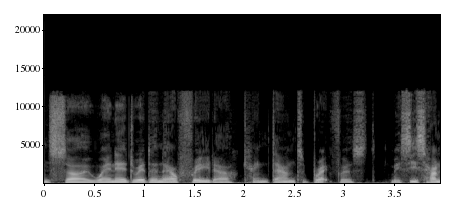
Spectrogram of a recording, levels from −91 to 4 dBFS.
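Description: At 0.98 s the speech abruptly takes on more codec artefacts, with no gap in the sound, and stays that way to the end. This is an adaptive stream at a lower bitrate, consistent with a drop from roughly 64 to 24 kbit/s Opus.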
